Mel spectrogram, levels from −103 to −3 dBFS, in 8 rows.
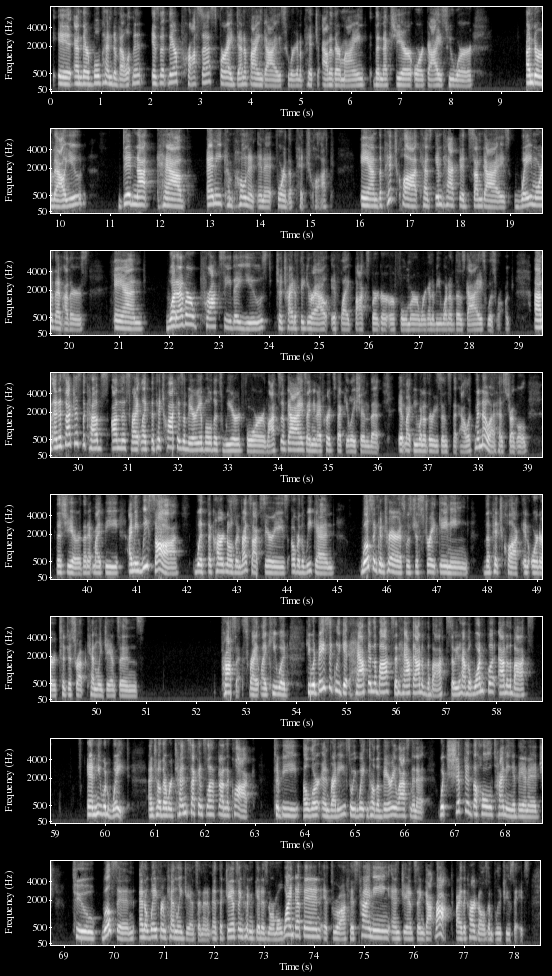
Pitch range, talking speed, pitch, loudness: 165-225 Hz, 190 wpm, 190 Hz, -19 LUFS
